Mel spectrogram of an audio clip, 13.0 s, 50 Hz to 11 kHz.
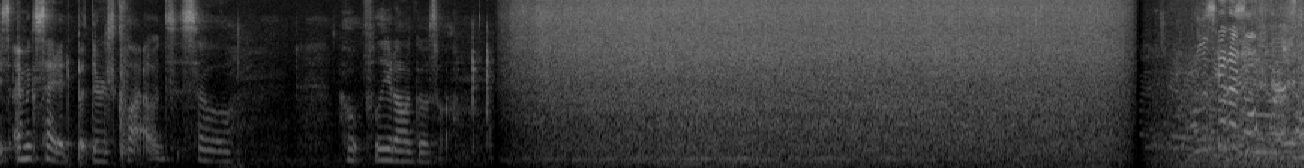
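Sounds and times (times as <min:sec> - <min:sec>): heavy rain on pavement: 0:05.0 - 0:11.4.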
